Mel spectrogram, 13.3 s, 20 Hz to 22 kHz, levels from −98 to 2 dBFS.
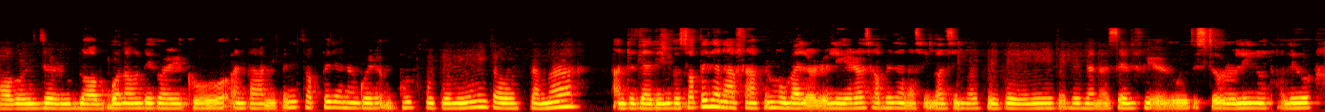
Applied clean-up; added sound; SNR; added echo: neural mask model DeepFilterNet 3.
